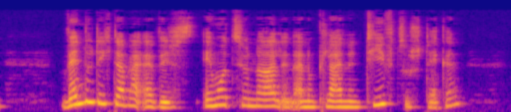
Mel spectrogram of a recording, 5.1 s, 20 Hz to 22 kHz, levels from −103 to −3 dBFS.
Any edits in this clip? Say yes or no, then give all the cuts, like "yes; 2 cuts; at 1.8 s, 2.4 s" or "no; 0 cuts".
no; 0 cuts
